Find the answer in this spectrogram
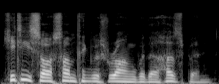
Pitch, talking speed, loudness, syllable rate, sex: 135 Hz, 220 wpm, -16 LUFS, 5.6 syllables/s, male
